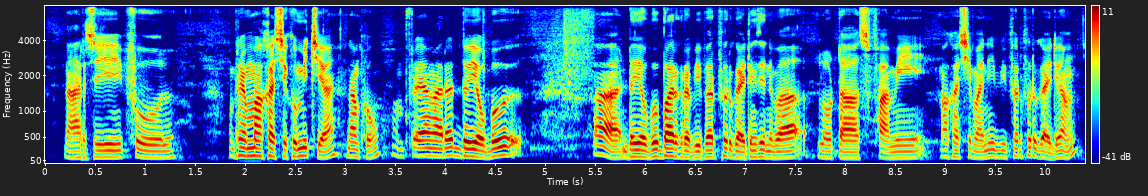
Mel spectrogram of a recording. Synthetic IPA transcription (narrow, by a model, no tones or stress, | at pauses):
naɾzipʰul | ampʰɾajaŋmakʰasikʰumitijanamkʰɯwmpʰɾajaŋaɾɯdɯjawbɯ | dɯjawbɯbaɾɡɾabipʰaɾpʰɯɾɡajdɯŋzɯnibalɔtaspʰamimakʰasimanibipʰaɾpʰɯɾɡajdujaŋ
